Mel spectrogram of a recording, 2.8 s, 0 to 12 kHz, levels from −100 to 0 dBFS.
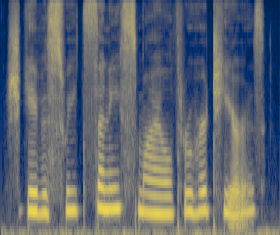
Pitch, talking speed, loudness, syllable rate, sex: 245 Hz, 195 wpm, -16 LUFS, 4.3 syllables/s, female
